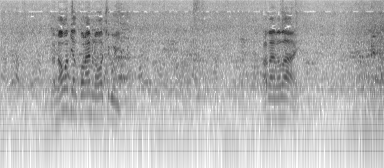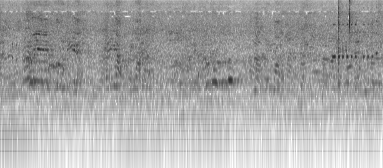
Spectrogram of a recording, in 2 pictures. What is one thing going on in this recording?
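A crowd of young men shouts and cheers nearby in a large echoing hall.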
